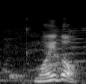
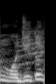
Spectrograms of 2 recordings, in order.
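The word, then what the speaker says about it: mojito: पता नहीं, यहाँ पे मोहितो। अब मोहितो होगा। अच्छा, अगर ये है मोहितो तो मोजितो क्यों लिखते हैं ये लोग? जे साइलेंट है बट इट्स all about अनंसिएशन, pronunciation भी नहीं, अनंसिएशन।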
